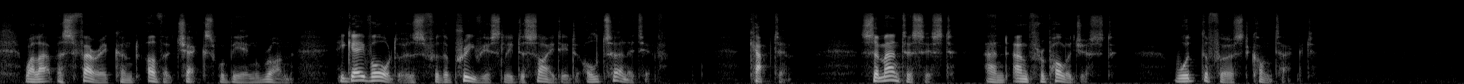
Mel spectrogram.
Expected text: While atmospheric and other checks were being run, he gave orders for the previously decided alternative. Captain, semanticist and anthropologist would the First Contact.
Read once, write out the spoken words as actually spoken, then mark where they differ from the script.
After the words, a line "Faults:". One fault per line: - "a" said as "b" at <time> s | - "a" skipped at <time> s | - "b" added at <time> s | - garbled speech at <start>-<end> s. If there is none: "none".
While atmospheric and other checks were being run, he gave orders for the previously decided alternative. Captain, semanticist and anthropologist would the First Contact.
Faults:
none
